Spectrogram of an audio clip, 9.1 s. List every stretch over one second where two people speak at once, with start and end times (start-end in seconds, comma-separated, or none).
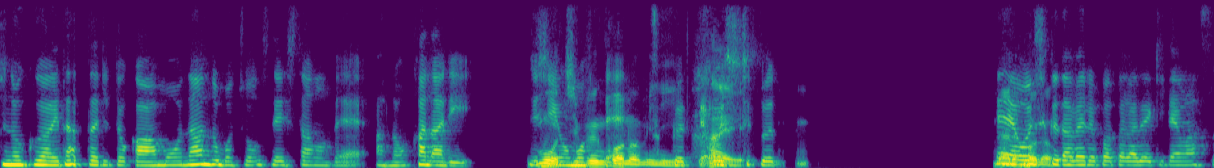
4.0-5.6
